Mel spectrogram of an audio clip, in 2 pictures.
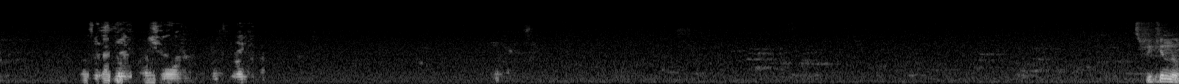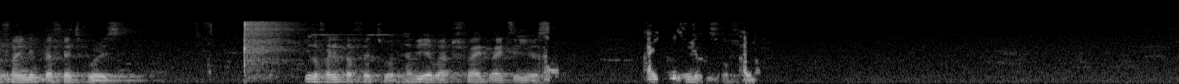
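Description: At 0.77 s, two people talking at once likely confused the echo canceller, which could not tell the local talker from the loudspeaker echo and turned both down. This is speech suppressed in double talk: until 1.62 s the speech dips by up to about 20 dB in broken pieces, less than half a second in total. The same pumping returns from 17.31 to 17.66 s and from 18.59 to 19.64 s. Each time, the local voice thins and drops out while the far side speaks.

Overlapping the first dip, from 0.94 to 2.67 s, the other side's voice leaks through, likely because the canceller left part of the loudspeaker signal in the microphone. It sits at about the same level as the speech. Shorter, quieter leaks follow at 4.93 to 5.32 s, about 15 dB down, and at 17.17 to 17.32 s, about 5 dB down. A loud leak returns from 18.21 to 19.39 s and collides with the third dip. The band stops near 8 kHz, which fits a G.722 call path.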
